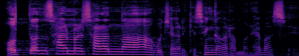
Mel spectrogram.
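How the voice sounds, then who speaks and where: A male pastor preaching with a high, strongly rising and falling voice, asking his congregation question after question. His sermon rings out in a church hall with a long reverb tail. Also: animated, very fast, vocal fry. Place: church sanctuary.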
